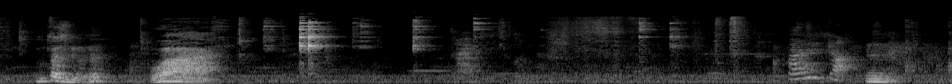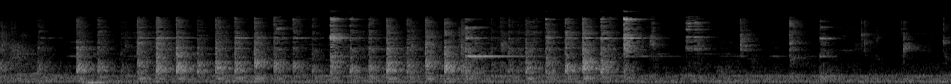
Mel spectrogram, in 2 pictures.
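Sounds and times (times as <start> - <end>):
faint background music: 0.0 - 19.0
wet chewing and lip-smacking: 16.8 - 19.0.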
